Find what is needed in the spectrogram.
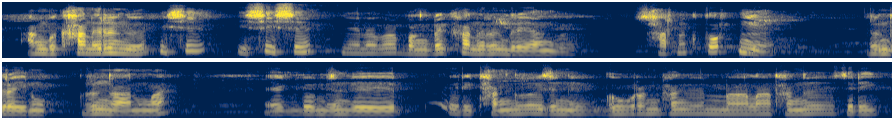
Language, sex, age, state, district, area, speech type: Bodo, male, 45-60, Assam, Kokrajhar, rural, spontaneous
